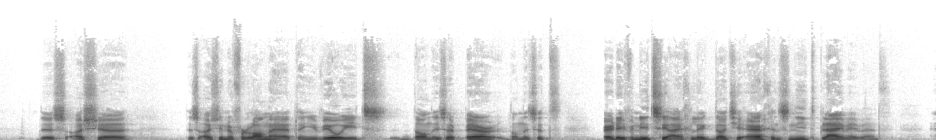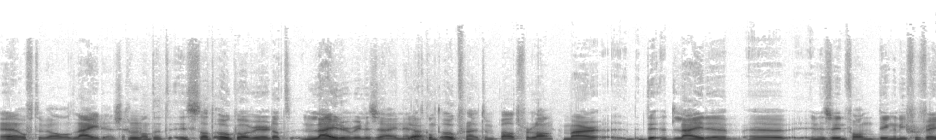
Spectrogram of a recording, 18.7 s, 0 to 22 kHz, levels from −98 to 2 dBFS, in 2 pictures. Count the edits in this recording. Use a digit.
3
